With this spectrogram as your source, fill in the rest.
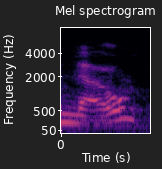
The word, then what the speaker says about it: know: interesting about the word no is there's this K and N at the beginning it's not the word Cano this K is silent and we just make the n Sound okay so that's the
